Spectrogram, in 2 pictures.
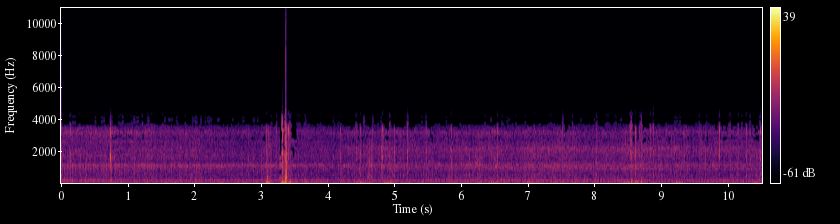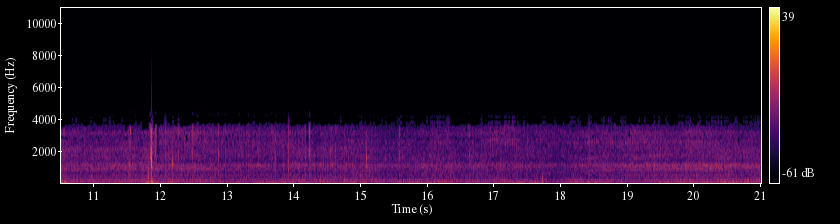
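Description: Small motorcycle engine running steadily while riding along a rough dirt road, with two sharp knocks, one a few seconds in and one about halfway through.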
